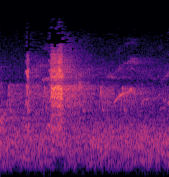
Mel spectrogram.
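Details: Double-barred Finch at Hervey Bay, Queensland, gives a brief high, harsh note, then faint thin upslurred calls over soft background hiss.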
